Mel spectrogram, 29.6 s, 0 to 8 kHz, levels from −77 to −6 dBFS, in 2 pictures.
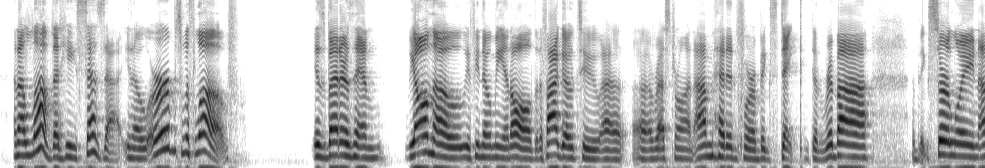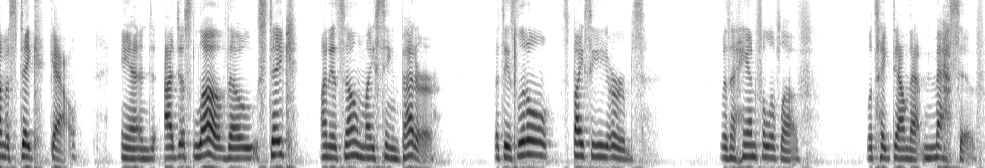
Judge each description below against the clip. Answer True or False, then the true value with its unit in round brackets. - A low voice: False (195 Hz)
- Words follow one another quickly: False (150 wpm)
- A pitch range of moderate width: True (3.6 semitones)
